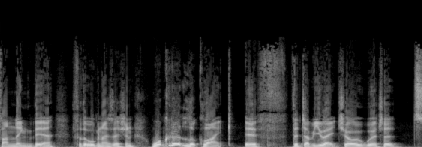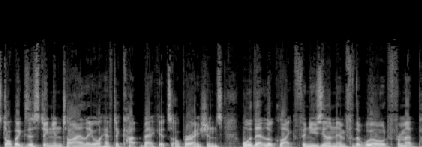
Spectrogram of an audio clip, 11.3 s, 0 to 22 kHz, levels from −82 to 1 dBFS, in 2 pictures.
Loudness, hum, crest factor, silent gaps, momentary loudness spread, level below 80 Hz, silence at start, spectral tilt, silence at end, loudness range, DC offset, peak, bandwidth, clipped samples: -17 LUFS; none; 16 dB; none; 6 LU; -44 dBFS; 0 s; -5 dB/octave; 0 s; 1 LU; under 0.1%; 0 dBFS; 15.5 kHz; under 0.1%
